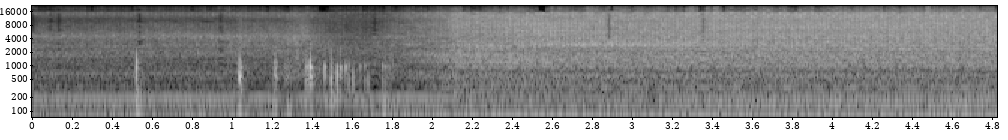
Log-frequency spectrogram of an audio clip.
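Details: 2007 Honda Fit after replacing the AC compressor pulley bearing (NSK 35BD219DUM): a few sharp clicks, then the engine catches and holds a steady, even idle with no knocking left; repair successful.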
